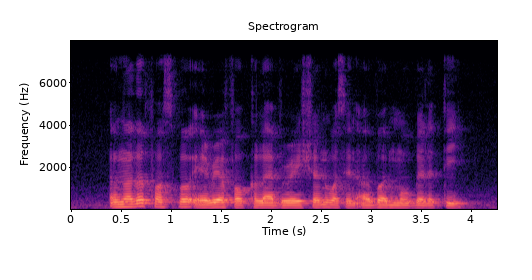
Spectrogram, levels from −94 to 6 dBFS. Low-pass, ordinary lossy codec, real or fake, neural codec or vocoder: 7.2 kHz; none; real; none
